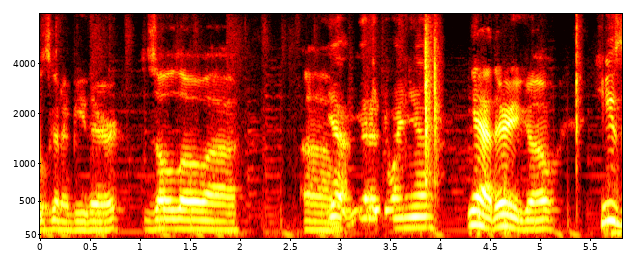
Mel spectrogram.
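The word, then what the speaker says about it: Xolo Maridueña: Zolo. Metaduena.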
